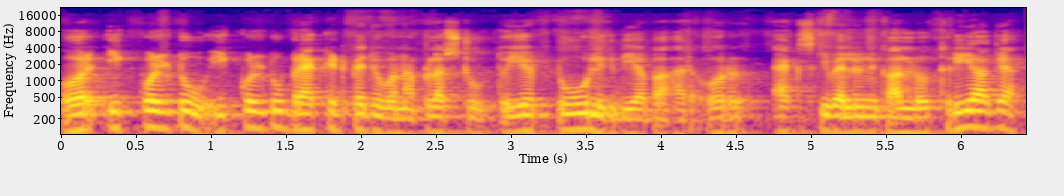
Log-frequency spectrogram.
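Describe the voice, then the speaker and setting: A man's voice: on the low side, fairly even intonation, normal speed, gravelly, darkish tone. A man teaching chemistry in a patient, repetitive way, asking questions and answering them himself and addressing his students fondly as children. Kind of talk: classroom lesson explanation.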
